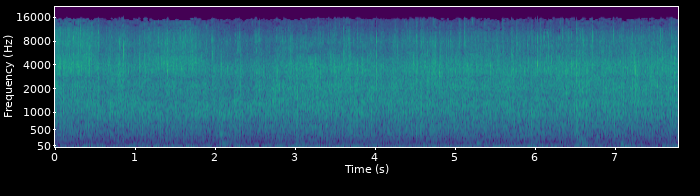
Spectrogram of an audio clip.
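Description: Pasta, vegetables and sauce sizzling steadily in a hot electric skillet while being stirred, with a few faint clicks and scrapes of the utensil.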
